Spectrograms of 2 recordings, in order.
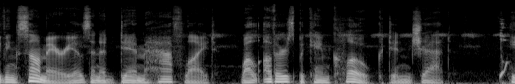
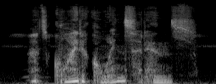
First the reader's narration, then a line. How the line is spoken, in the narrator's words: Ernie whispered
